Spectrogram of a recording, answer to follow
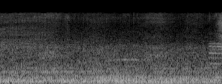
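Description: Steady outdoor rumble and hiss with no distinct events.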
